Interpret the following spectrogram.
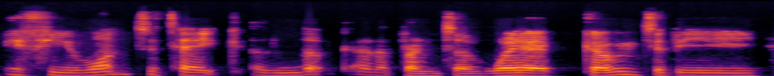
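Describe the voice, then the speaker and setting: A man from the UK, a company founder, explaining things in a measured way with many ums and uhs during an interview. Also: mid-range voice, a little mellow, breathy edge, no room sound, poor audio. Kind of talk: casual video interview.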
